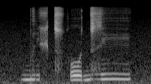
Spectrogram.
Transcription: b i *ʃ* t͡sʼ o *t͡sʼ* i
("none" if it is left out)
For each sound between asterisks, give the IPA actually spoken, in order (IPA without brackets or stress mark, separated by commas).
ʃ, d͡z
